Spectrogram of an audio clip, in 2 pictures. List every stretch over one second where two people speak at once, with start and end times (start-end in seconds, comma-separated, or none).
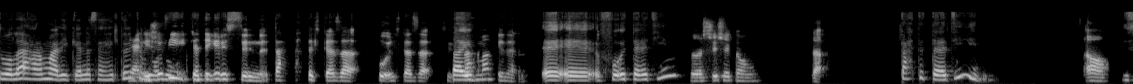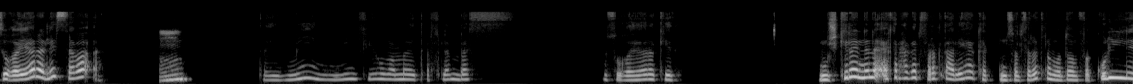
none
